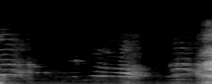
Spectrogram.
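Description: Faint, higher-pitched child's voice in the background about a second in, between the syllables of a woman reading; the end of her spoken syllable fades out at the start.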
